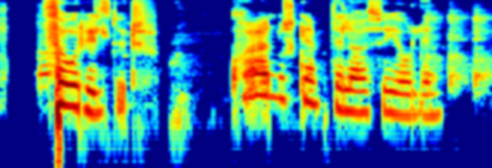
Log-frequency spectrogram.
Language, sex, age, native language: Icelandic, female, 14, Icelandic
